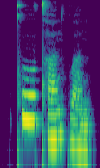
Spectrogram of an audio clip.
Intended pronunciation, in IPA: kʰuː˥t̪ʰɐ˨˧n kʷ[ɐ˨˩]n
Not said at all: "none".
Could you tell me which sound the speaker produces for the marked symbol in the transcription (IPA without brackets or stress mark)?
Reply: ɐ˨˩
